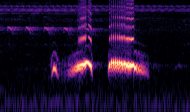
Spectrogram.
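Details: Cooing phrase of a spotted dove meant to prompt other birds to call along: a short clipped note, then two husky coos, the second longer and falling away.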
